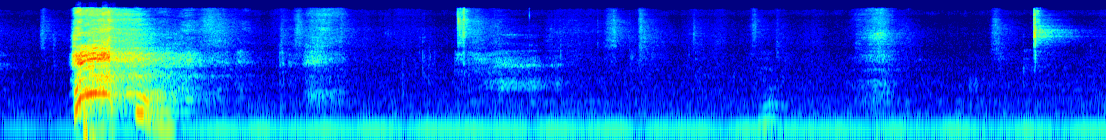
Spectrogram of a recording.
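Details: Single sharp, explosive sneeze from a male, then quiet breathing; sneezing.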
